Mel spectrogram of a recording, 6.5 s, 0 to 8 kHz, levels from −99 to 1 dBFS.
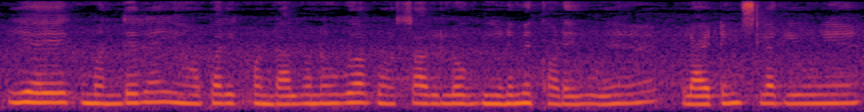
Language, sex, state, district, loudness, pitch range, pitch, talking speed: Hindi, female, Goa, North and South Goa, -35 LUFS, 230-250 Hz, 235 Hz, 220 wpm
